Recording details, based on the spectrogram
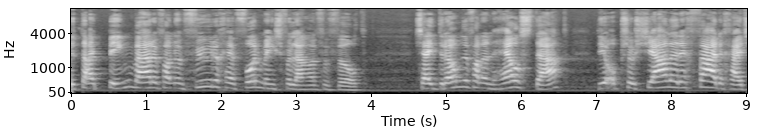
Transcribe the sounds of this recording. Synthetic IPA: dətajpɪŋʋaːɾənvɑnənv̥yːɾəχɦɛrv̥ɔrmɪŋsfərlɑŋənvərvɵlˠt | z̥ɛjdrowmdənvɑnənɦɛlˠstaːt | d̥iɔpsoʃaːləɾɛxtfaːrdəχɦɛjt

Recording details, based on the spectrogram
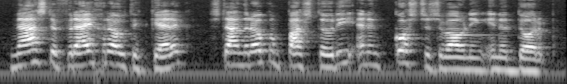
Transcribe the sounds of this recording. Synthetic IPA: naːst̚dəvrɛjχrowtəkɛrk | staːnəɾowkənpastoɾiʔɛnənkɔstəsʋownɪŋɪ̰nət̚dɔrp

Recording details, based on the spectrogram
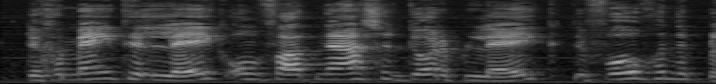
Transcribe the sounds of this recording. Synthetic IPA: d̥əχəmejntəlejkɔmvɑtnaːsədɔrplejkdəvɔlˠχəndəp

